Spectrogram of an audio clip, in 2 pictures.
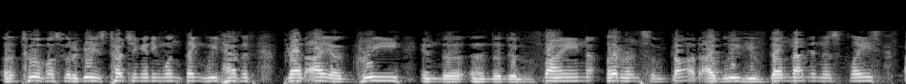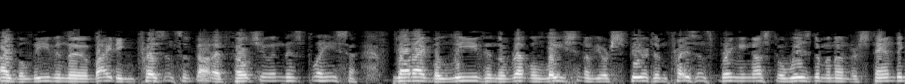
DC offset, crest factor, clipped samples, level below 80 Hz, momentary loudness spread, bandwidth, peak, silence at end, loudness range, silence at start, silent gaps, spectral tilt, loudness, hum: under 0.1%; 10 dB; 0.7%; -42 dBFS; 7 LU; 5.4 kHz; 0 dBFS; 0 s; 1 LU; 0 s; none; -10 dB/octave; -11 LUFS; none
